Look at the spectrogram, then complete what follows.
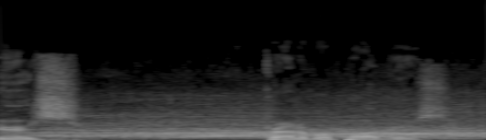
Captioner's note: applause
